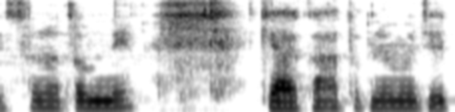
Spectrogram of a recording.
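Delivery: ordinary delivery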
